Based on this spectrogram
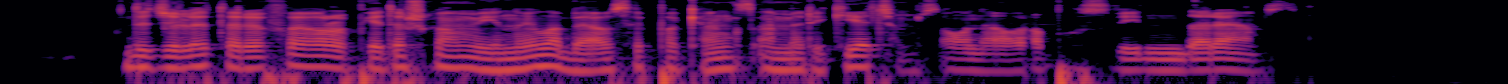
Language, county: Lithuanian, Marijampolė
